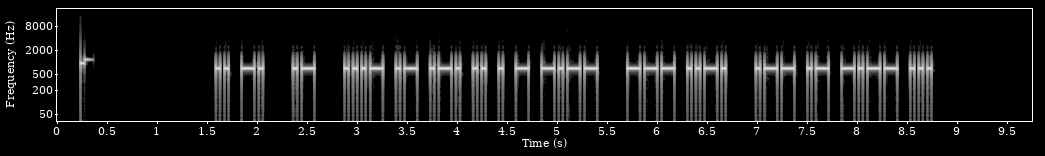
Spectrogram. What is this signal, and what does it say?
Morse code, heard as a keyed tone, about 28 wpm, 700 Hz. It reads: IN A VARIETY OF WAYS
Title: Sets of 5 Words Encore 28wpm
